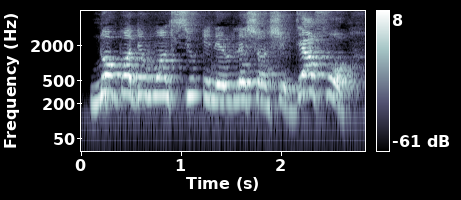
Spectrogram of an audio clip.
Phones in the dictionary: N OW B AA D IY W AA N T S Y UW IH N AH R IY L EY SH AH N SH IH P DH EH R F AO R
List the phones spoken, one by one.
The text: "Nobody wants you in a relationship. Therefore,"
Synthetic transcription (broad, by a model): N OW B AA D IY W AA N T S Y UW IH N AH R IY L EY SH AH N SH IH P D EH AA F AO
